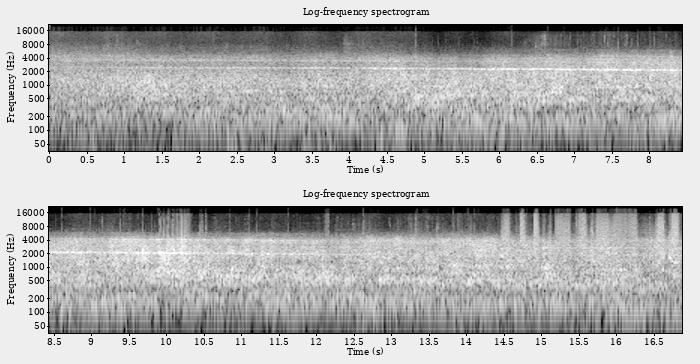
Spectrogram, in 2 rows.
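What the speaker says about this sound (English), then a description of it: "that A220 off to Boston" An Airbus A220 jet takes off from Raleigh-Durham airport at night. A loud, continuous engine roar fills the whole stretch and holds steady, with a faint high whine running through it.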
